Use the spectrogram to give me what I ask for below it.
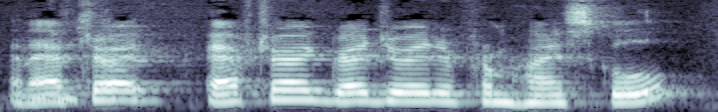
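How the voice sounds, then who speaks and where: A man's voice: high-pitched, fairly even intonation, normal speed, creaky, slight background noise. A South African man in his forties, answering interview questions carefully and spelling words out. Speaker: podcast host being interviewed by his daughter.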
